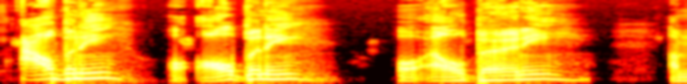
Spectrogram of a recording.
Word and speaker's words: Albany: And Albany is the answer to your question.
